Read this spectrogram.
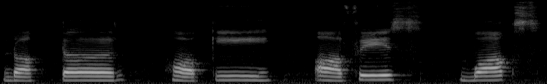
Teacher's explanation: विवृत अ का उच्चारण, अ का उच्चारण आ और ओ के बीच का होता है।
